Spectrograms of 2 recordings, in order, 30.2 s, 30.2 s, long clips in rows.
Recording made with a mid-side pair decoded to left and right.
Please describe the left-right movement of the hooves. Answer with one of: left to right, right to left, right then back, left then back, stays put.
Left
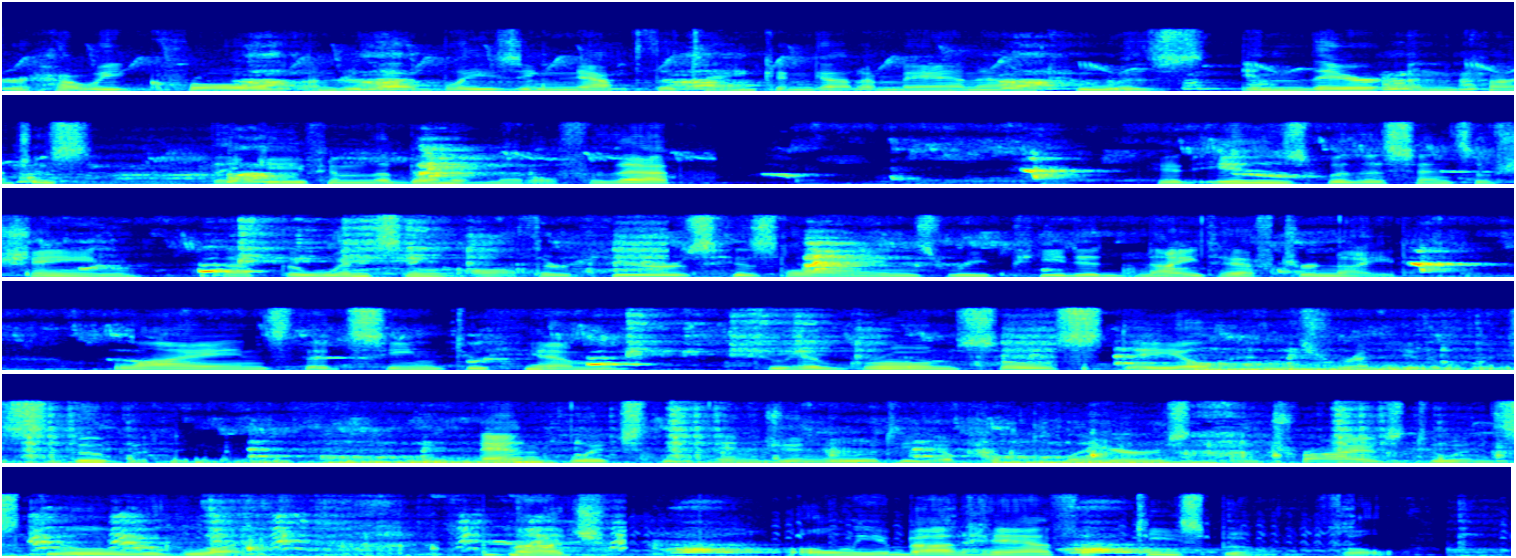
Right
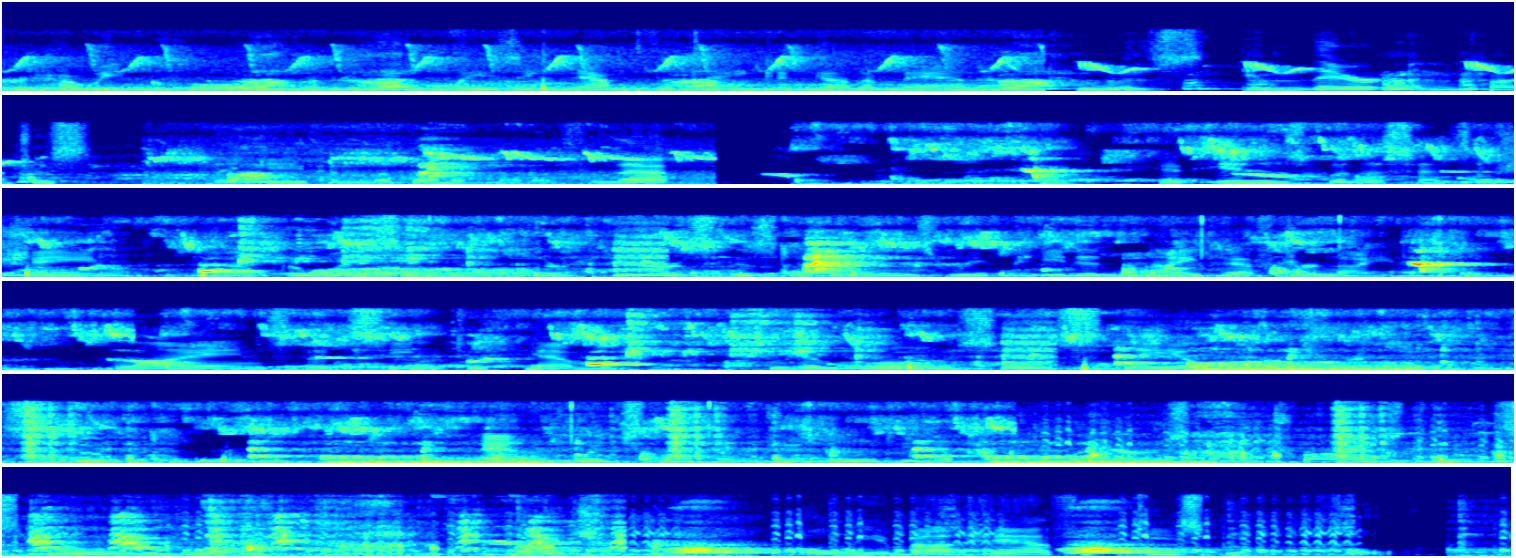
left to right.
